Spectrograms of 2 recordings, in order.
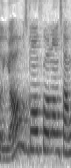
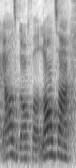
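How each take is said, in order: First: "y'all" pushed higher to turn it back; higher retort, "y'all" stressed. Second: Said in the usual way. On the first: Retold or imitated. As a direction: lean on "y'all" with a raised pitch. He turns the accusation back.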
